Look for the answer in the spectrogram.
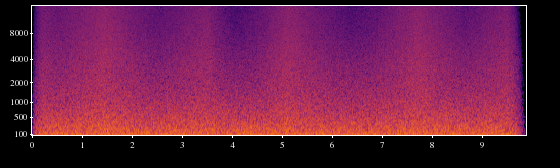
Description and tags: QUERRE Meline 2020 2021 OceanOutdoor
This sound is entirely made with Audacity, I played with the noised and reverberation on several tracks, then I shifted the tracks to create a come and go effect. I also reduced the volume on some parts of the tracks. This sound remind me of a windy weather near the ocean.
